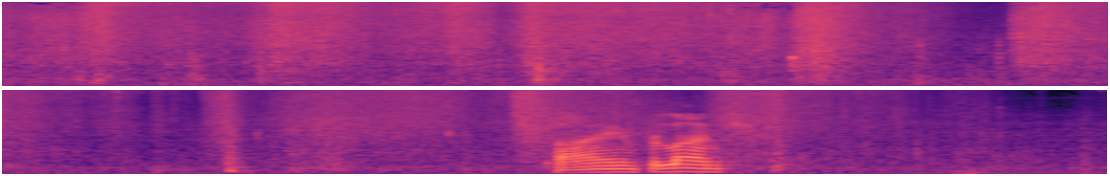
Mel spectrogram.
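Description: Straw rustles and crunches as it is forked.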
